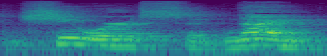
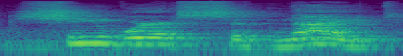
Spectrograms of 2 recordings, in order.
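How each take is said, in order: Both takes have the same delivery.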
